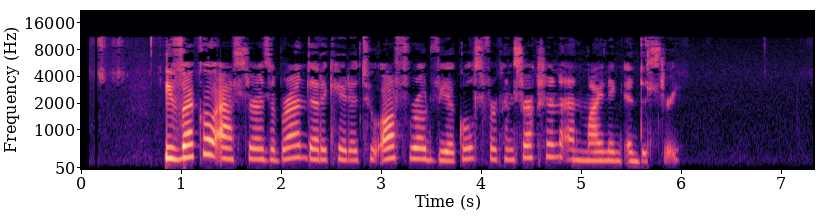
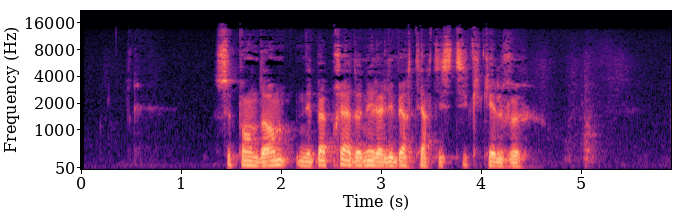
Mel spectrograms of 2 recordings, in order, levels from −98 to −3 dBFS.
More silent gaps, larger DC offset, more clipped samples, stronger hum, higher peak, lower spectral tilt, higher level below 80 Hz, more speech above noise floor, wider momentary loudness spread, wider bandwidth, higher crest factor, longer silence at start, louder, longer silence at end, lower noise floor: neither; neither; neither; neither; about the same, 0 dBFS vs -2 dBFS; second, -2.5 dB/octave vs -5 dB/octave; second, -68 dBFS vs -50 dBFS; about the same, 46 dB vs 47 dB; first, 16 LU vs 7 LU; second, 11.5 kHz vs 14.5 kHz; first, 24 dB vs 18 dB; second, 0.15 s vs 1.35 s; second, -22 LUFS vs -18 LUFS; first, 1.35 s vs 0.8 s; first, -68 dBFS vs -64 dBFS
